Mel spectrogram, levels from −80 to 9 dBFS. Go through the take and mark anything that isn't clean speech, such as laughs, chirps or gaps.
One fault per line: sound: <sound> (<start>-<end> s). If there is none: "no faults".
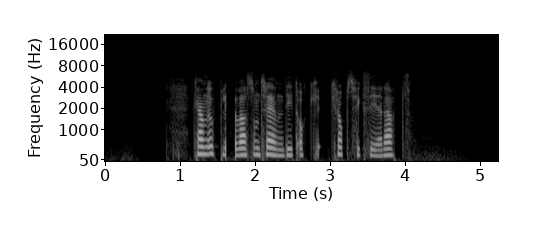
sound: dropout (1.6-1.7 s)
